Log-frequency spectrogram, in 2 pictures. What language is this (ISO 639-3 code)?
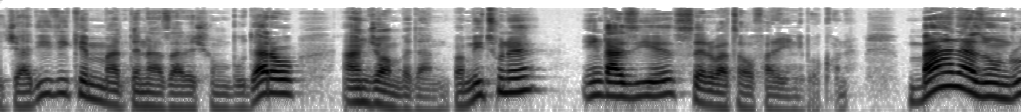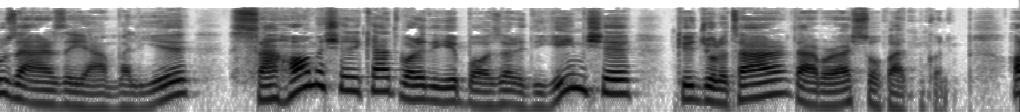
fas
